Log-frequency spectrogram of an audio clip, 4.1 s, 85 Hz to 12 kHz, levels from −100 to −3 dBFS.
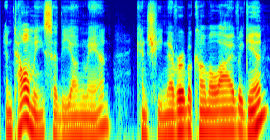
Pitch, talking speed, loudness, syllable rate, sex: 115 Hz, 190 wpm, -18 LUFS, 5.3 syllables/s, male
